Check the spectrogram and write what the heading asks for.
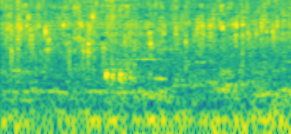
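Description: Egg-battered cauliflower florets sizzling in hot oil in a frying pan: a steady hiss thick with fine crackles.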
